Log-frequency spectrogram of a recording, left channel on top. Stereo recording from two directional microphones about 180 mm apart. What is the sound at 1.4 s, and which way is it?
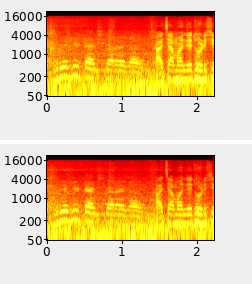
Speech, 5° right (ahead or behind).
